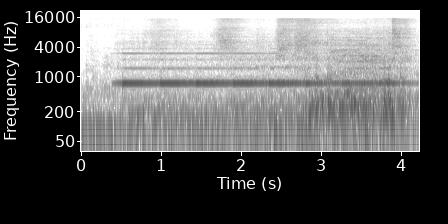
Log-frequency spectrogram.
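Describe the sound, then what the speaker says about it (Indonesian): A toy electric train gives off a steady electronic tone like a horn, with rumbling running noise underneath, held for several seconds at moderate loudness; no one speaks. "ini adalah kereta listrik."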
